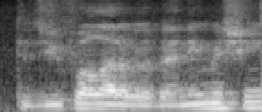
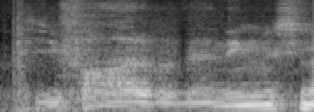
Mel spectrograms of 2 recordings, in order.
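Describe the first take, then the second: First: It sounds confident, light and playful. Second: It sounds heavy, intense and unsettling. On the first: The flirt is harmless and gets a laugh. The speaker calls it right. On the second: The flirt makes the other person feel unsafe. The speaker calls it wrong.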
